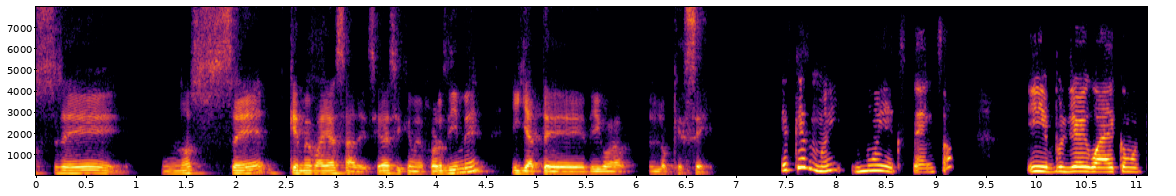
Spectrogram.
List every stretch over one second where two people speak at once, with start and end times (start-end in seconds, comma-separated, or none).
none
